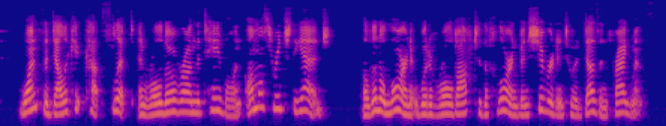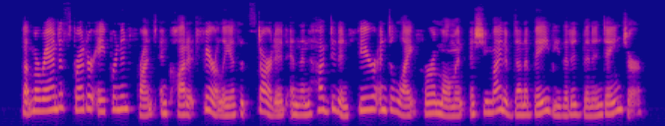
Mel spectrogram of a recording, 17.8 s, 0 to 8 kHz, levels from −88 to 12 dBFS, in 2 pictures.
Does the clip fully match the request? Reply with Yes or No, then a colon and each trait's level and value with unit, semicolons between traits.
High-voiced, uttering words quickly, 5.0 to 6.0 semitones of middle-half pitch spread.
Yes: high, 215 Hz; fast, 245 wpm; average, 5.3 semitones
